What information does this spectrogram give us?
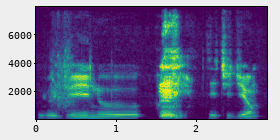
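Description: A man in his thirties with a cold gives a Bible teaching to a webcam from a small room at home. He speaks unhurriedly and a little low, pausing often and repeating phrases for emphasis. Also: little pitch movement, a bit bright, slight background noise. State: has a cold, clears throat. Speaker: preacher.

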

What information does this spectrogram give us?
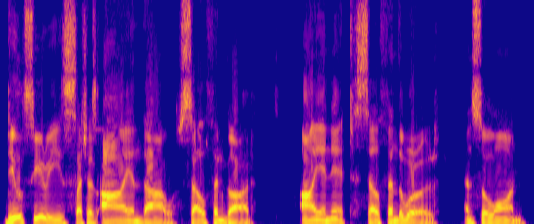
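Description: A middle-aged man reading and commenting on scripture as a spiritual teacher, in a measured, reverent manner. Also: low-pitched, very animated, no echo, clean studio sound. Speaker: spiritual teacher and channel host. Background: background music.

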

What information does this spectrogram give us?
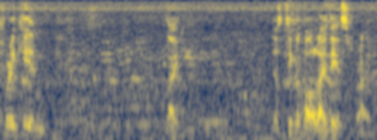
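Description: A man's voice: medium pitch, lively intonation, slow, music in the background. A man in casual, slangy one-sided phone chat, saying "man" and "bro" often, out on a café terrace. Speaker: prankster. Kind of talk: staged phone call in public, casual chat. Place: covered outdoor café terrace.

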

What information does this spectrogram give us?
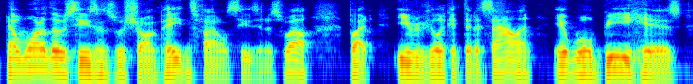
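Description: A man's voice: medium pitch, quick pace, dry recording, studio quality. A man co-hosting a sports podcast, explaining his points earnestly and step by step. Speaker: podcast co-host. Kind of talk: sports analysis chat. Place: hotel or studio room away from home.

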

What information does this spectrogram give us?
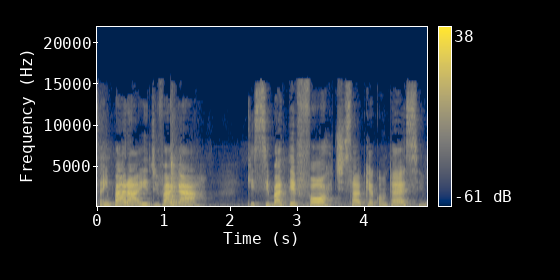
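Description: A woman's voice: medium pitch, slow pace, background noise. A mother in her thirties with a Brazilian Portuguese accent, patiently coaching her kids step by step through a recipe in a home kitchen. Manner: patient, coaxing, explains step by step, teasing. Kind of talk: casual family cooking video.

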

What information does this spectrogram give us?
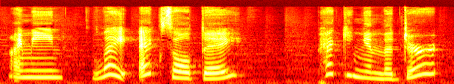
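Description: A woman voicing an excitable young male chick who adores his hero, in a storybook reading with eager exclamations and questions. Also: very high voice, measured pace, faint music behind, voice pushed up, full character voice. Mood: admiring, earnest.

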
